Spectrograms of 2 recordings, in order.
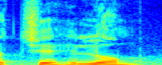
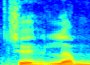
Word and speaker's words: چہلم: رہے ہوں گے تو اس کا درست تلفظ ہوگا چہلم، لیکن جب یہ لفظ اردو میں آیا ہے تو اردو کا اپنا ایک ساخت اور مزاج ہے، تو ہم اس کو بالعموم چہلم کہتے ہیں، تو اکابر زبان و ادب نے اس کو چہلم کہنا بھی درست قرار دیا ہے۔ ہم بہت سارے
